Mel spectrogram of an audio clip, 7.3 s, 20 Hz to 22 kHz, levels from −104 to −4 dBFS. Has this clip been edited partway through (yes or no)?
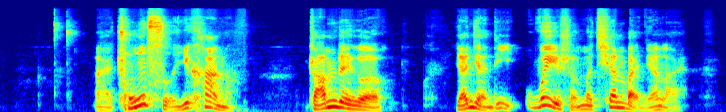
no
